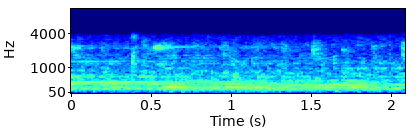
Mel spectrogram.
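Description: Background music from a television programme between lines of dialogue: held notes that step down in pitch about halfway through, with a light ticking.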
